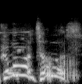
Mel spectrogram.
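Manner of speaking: very high, agitated, worked-up tone. Speaker demands the other man name a gym, agitated. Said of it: "you're getting so agitated right now".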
